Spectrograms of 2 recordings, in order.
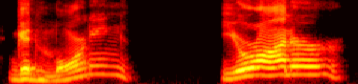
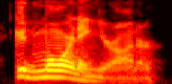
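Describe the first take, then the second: First: The pitch rises at the end. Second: The pitch falls at the end. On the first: The speaker sounds unsure. The speaker calls it wrong. "everyone goes up at everything" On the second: The speaker sounds confident. The speaker calls it right. "Go down. When you go down, you sound confident"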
